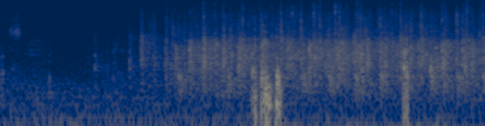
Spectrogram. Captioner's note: audience applauds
